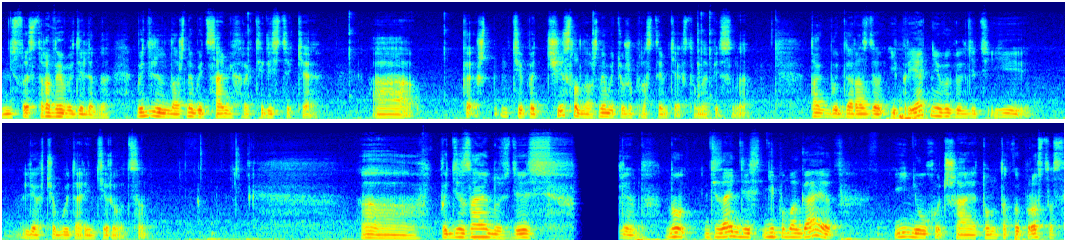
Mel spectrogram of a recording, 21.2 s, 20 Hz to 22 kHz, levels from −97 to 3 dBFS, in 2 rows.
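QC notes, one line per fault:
16.33–16.80 s, long network dropout: sound smears into a fading buzz, then about 0.36 s of silence; likely lost packets, roughly half a second never recovered.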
